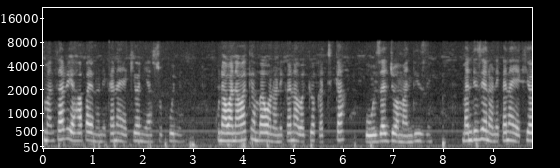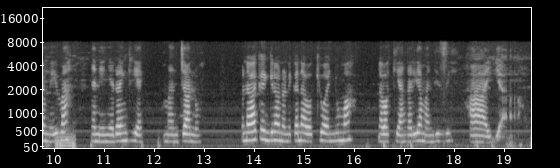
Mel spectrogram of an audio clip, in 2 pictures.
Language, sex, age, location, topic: Swahili, female, 18-24, Kisumu, agriculture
